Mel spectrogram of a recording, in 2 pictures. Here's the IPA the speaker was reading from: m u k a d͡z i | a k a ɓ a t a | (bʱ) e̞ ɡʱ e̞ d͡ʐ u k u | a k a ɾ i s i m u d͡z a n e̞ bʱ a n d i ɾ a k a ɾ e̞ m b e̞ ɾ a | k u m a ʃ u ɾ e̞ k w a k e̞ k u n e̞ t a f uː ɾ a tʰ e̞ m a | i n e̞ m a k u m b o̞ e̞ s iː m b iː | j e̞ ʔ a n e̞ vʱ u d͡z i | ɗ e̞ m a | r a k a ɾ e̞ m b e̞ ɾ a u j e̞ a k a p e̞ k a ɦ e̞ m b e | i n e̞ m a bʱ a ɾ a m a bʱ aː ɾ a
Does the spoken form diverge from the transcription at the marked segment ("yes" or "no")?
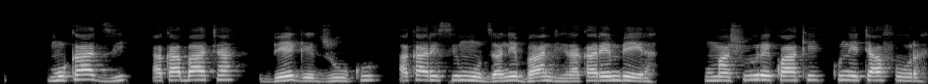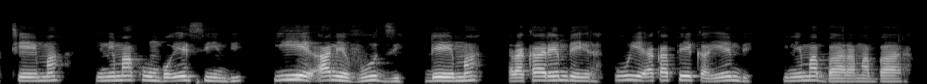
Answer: no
